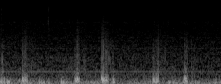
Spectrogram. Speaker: first heart sound lobe also known as s1 is caused by the closing of the av valves after the atria have pumped blood into the ventricles the second heart sound dub or s2 originates from the closing of the aortic and pulmonary valves right after the ventricles have ejected the blood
